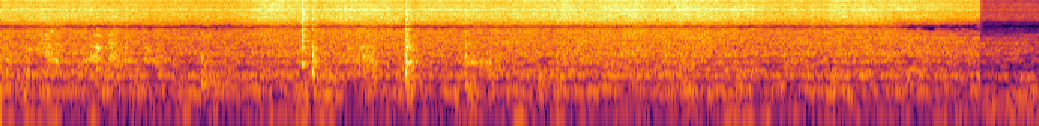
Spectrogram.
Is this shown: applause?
no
